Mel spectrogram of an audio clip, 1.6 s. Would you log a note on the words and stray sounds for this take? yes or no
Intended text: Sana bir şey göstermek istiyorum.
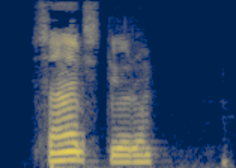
yes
